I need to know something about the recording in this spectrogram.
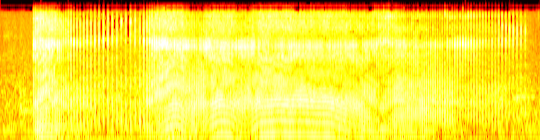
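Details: Motorcycle that broke down on the road: repeated start attempts give ragged, sputtering bursts that never settle into an idle. The engine seemed jammed, and it had run out of fuel.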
